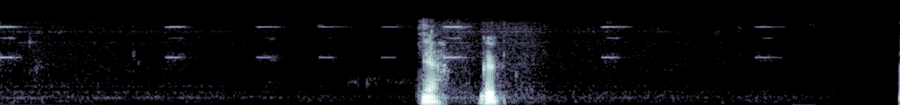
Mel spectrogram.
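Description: Patient monitor in a cardiac cath lab giving short, faint high beeps, about seven of them, unevenly spaced half a second to a second apart, the pulse tones of the patient's heartbeat. A brief spoken word or two breaks in near the middle.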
